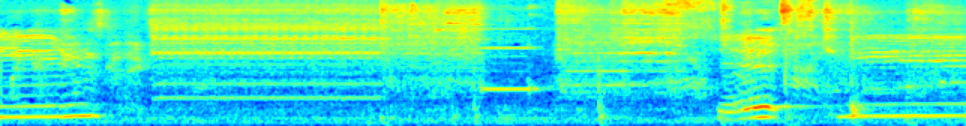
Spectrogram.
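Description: A girl's voice making a long held note twice, near the start and again near the end. In between there is a steady electronic tone lasting about a second and a half, then a short beep a little past the middle.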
